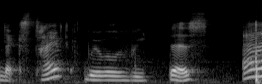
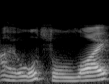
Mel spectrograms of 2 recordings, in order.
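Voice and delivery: manly voice, much lower; 5 semitones lower than usual. Playing a man who loves god after being asked for a man voice. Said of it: "be a man voice".

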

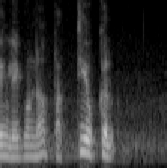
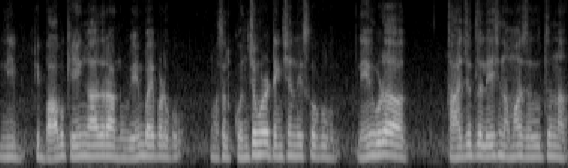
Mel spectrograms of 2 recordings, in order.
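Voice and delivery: normal talking voice

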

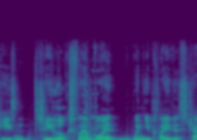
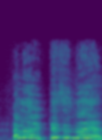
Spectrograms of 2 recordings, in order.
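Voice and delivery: put-on high voice, much louder; 16 dB louder than usual. Taking the role of Maya, as the others expect: high-pitched Maya voice. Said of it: "Because of high-pitched voice".

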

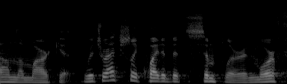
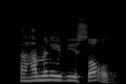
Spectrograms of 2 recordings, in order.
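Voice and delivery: nicest, sweet, innocent-sounding naive voice, pitched up; 6 semitones higher than usual. Recounting asking salespeople at conferences how many they sold, putting on my nicest voice. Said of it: "naively and in my nicest voice".

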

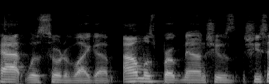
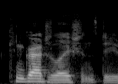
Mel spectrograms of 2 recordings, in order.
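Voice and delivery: normal talking voice

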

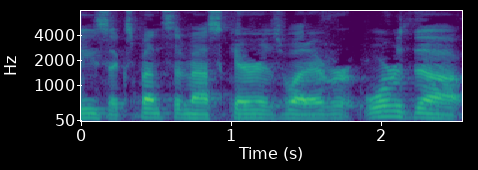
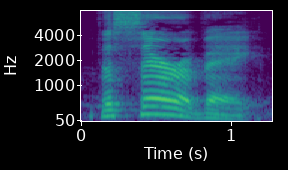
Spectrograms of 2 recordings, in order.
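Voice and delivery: sudden, louder, raised, pitched-up callout; 5 semitones higher, 3 dB louder than usual. Going over store deals and coupons, raised voice. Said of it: "I just raised my voice there".

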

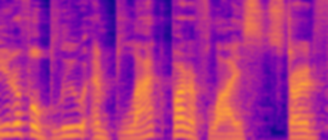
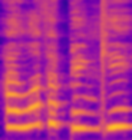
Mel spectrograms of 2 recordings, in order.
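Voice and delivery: very high, reassuring exclamation. At a picnic her friend prepared, she answers her friend, assuring. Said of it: "Fluttershy assured her".

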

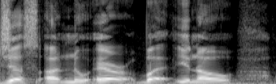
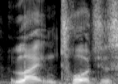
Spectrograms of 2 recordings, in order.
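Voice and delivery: ordinary talk, nothing marked

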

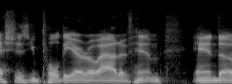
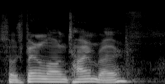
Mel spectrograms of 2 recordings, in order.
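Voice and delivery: character voice spoken with mouth full; 3 semitones higher than usual. Narrating to the player, your brother Orin speaks mid-bite, talking with mouth full. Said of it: "he speaks to you with his mouth full".

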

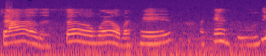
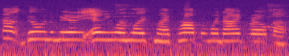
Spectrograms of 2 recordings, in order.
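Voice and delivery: put-on higher, childlike, small little girl's voice; 5 semitones higher than usual. Playing a little girl in a scene, in a little girl voice. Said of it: "You do the little girl voice".

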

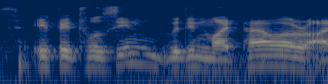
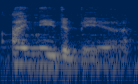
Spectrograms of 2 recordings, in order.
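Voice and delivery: hushed, muttered under the breath; 4 dB quieter than usual. Player's character, after the guards nod, speaking under breath. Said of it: "I'll say under my breath".

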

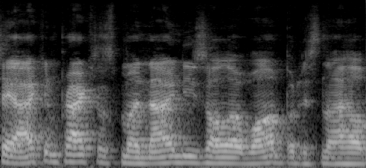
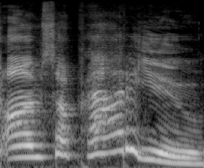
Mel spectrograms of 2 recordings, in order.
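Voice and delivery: very high voice, slow, words drawn out; 13 semitones higher, 3 dB louder than usual. Imitating how Samara talks after beating the other player: imitating Samara. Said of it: "The way she talks".

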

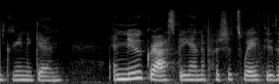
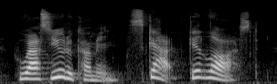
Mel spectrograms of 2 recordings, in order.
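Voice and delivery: icy, frosty, chilling cold tone; 3 semitones higher, 5 dB louder than usual. Confronting the bears floating into the park, he speaks icily. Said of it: "Coldheart said icily".

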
